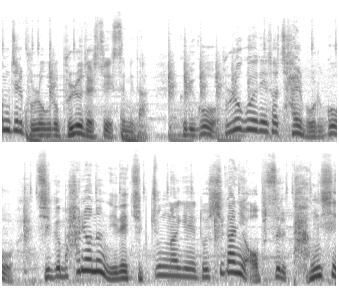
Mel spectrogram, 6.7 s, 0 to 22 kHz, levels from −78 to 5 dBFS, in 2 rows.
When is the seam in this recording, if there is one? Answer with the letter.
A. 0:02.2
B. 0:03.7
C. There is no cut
A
